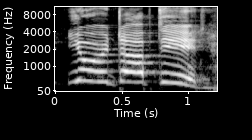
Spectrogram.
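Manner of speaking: high, drawn-out teasing call; mock sibling taunt. Comic retelling her brother's childhood jab, mock taunting call. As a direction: imitate a brother taunting, stretching the words high.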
